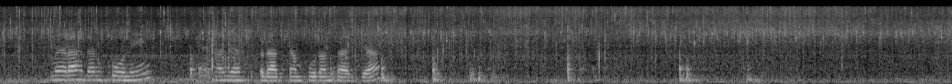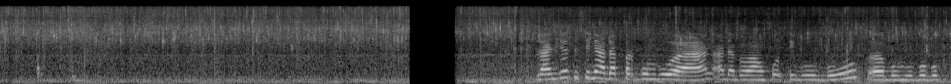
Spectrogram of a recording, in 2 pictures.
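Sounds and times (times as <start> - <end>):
meat sizzling in a pan: 0.0 - 19.0
wooden spatula scraping a pan: 3.2 - 6.1.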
